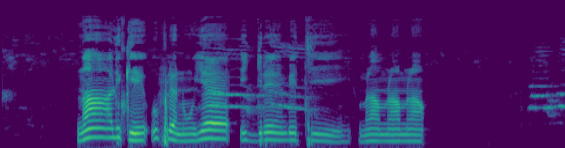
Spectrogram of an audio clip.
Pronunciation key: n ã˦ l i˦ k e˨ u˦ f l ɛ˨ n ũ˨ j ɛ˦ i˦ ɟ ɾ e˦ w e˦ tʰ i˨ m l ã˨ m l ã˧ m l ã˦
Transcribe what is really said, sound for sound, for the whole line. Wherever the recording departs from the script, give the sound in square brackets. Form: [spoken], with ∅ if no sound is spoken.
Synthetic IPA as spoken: n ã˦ l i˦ k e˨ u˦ f l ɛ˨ n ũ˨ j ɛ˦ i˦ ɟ ɾ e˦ [b] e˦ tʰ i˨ m l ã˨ m l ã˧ m l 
